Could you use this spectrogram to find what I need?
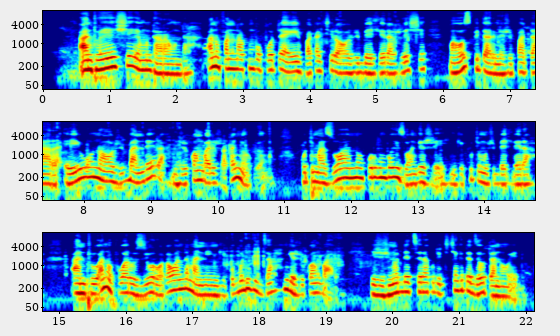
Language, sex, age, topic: Ndau, female, 36-49, health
